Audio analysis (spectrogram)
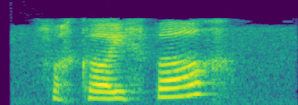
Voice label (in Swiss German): "verkaufbar", alsace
